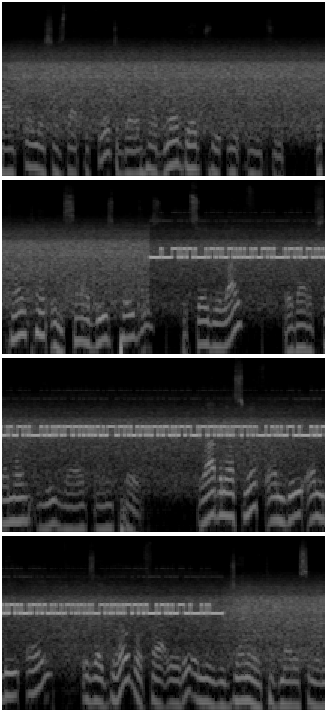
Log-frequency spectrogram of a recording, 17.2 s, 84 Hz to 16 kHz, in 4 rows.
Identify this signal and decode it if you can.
RTTY (50 baud, 450 Hz shift), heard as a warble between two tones, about 1750 Hz centre, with radio static and speech in English. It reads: AGN? AGN? PSE RPT UR NAME DE VU9PN K CQ DX DE VA9J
